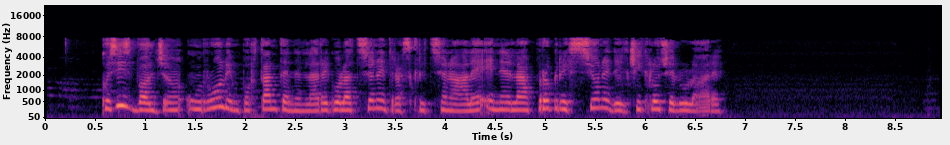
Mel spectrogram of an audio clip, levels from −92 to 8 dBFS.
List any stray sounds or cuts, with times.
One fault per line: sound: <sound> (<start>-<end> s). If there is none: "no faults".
no faults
